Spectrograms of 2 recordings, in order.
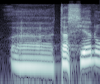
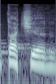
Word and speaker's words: Taciano: Taciano ou Tatiano, depende de como você pronuncia o TI no latim, né? Tatiano é mais brasileiro.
